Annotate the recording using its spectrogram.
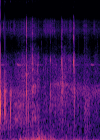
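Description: Handling noise from fingers rubbing and tapping on a handheld camera close to its microphone: a string of irregular clicks and knocks over a low rumble, loudest at the very start.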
